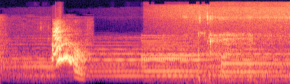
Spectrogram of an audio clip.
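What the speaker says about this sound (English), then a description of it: "I'm sure you know why the barking dog is in the background." A single sharp dog bark or yelp in a movie scene, heard over a quiet tonal background that carries on afterward.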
